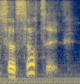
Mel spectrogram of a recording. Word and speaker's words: Celtic: ze l TI c no it's it's pronounced celtic unless you're referring to the boston celtics how the Celtics failed it's the same it's just on the oxygen here's the Boston Celtics spell it that way and they're pronounced that way but in every other context its Celtic oh won't that be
